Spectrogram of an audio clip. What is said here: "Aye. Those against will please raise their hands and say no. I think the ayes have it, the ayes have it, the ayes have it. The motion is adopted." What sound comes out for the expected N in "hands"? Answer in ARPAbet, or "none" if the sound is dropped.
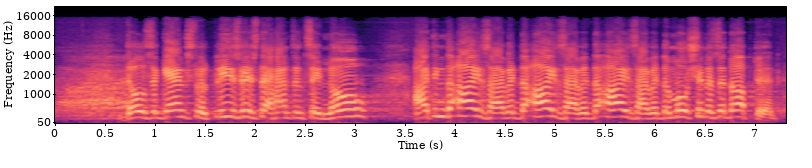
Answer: N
